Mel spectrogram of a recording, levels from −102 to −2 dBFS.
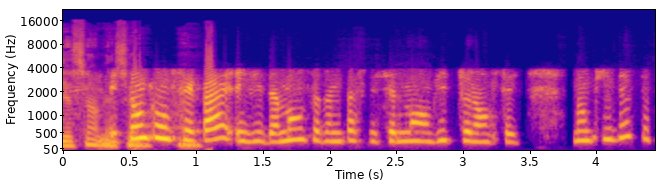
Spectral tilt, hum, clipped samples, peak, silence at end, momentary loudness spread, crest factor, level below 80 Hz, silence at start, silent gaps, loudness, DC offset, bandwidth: -6 dB/octave; none; under 0.1%; 0 dBFS; 0.05 s; 10 LU; 16 dB; -56 dBFS; 0 s; none; -16 LUFS; under 0.1%; 13.5 kHz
